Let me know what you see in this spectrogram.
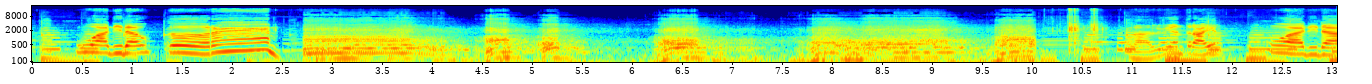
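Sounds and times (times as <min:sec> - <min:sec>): vehicle engine revving: 0:02.5 - 0:12.4.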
